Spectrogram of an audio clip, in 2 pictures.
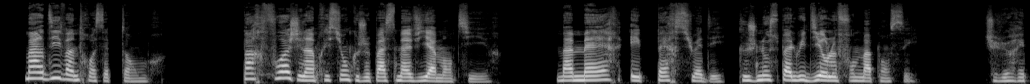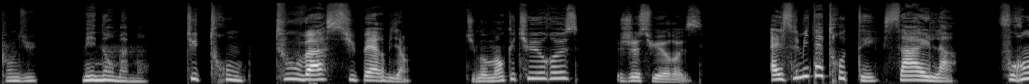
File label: French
